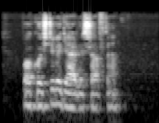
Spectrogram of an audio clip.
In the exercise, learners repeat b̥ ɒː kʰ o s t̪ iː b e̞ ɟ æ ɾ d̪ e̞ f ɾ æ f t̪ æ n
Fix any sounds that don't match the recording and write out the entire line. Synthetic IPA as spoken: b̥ ɒː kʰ o ʃ t̪ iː b e̞ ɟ æ ɾ d̪ e̞ ʃ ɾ æ f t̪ æ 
